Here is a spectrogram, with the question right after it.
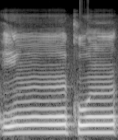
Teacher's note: dengung tu nipis, jangan tebalkan dengung kerana ikhfa berlaku pada huruf yang nipis. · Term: ikhfa hakiki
